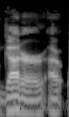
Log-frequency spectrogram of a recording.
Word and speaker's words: Qatar: Well, the biggest one was in Qatar, or Qatar, depending on how you pronounce it, in 1996.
